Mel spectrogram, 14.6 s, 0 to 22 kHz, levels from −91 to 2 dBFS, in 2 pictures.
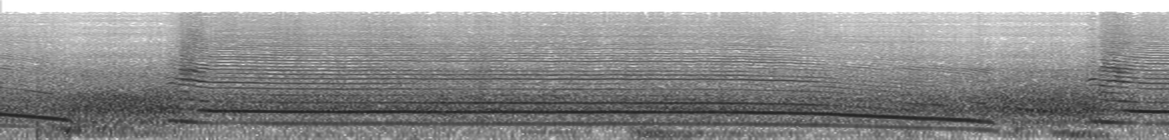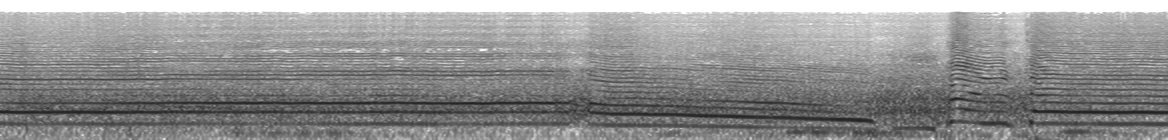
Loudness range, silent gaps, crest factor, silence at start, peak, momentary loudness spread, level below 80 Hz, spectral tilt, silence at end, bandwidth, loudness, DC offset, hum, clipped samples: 1 LU; none; 8 dB; 0 s; -6 dBFS; 2 LU; -46 dBFS; -3 dB/octave; 0 s; 16.5 kHz; -14 LUFS; under 0.1%; none; under 0.1%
